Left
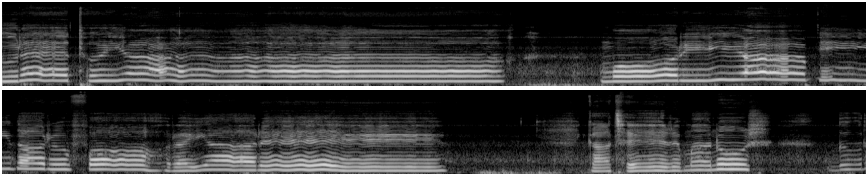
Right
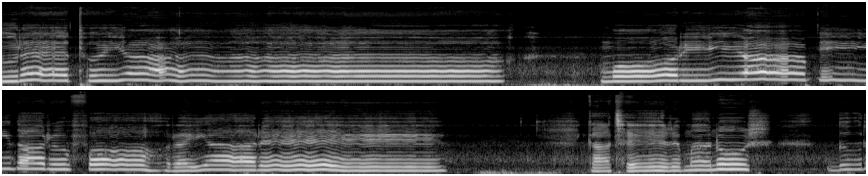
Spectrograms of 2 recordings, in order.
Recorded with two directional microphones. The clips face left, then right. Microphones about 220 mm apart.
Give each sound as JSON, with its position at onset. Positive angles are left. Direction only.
{"t": 0.0, "sound": "a sound", "side_deg": -55}
{"t": 6.0, "sound": "mantra", "side_deg": -50}
{"t": 14.5, "sound": "mantra", "side_deg": -45}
